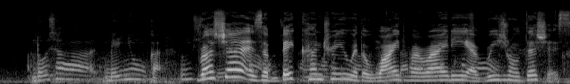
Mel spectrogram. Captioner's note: Korean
